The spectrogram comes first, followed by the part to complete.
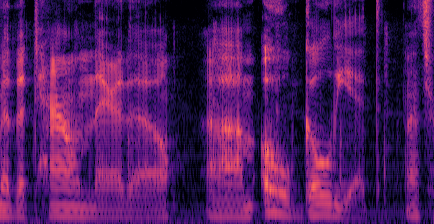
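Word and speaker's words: Goliet: Goliath. That's right. Oh, that's right. Yep, the one that rhymes with toilet. Kind of. If you say it just right.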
